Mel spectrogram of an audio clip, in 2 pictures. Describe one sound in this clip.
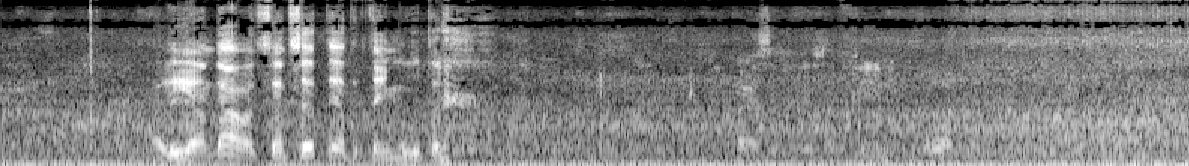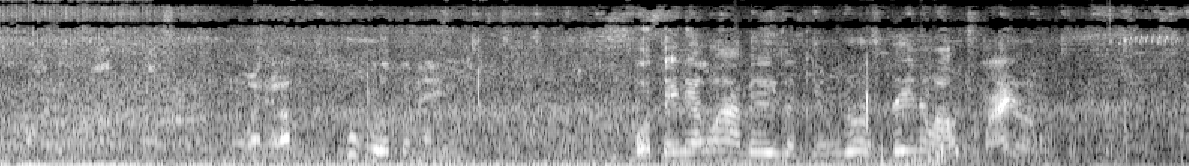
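A man talks excitedly near the microphone.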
